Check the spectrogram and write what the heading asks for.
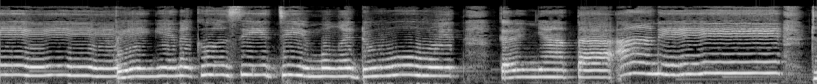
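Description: A woman singing a song in a high voice, without accompaniment, in held, wavering notes, with a short break between phrases about two-thirds of the way in.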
